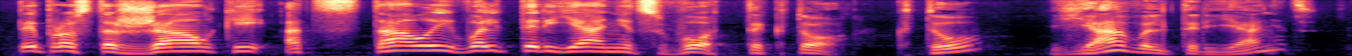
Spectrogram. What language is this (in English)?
Russian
